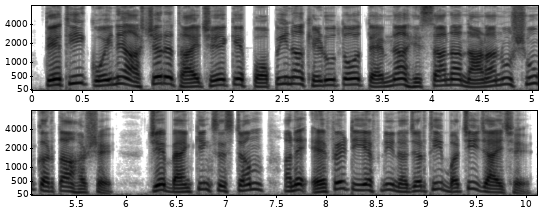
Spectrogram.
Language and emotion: Gujarati, neutral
